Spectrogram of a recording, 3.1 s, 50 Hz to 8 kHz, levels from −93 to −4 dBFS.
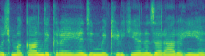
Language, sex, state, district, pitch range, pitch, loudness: Hindi, female, Chhattisgarh, Bilaspur, 265-275 Hz, 270 Hz, -13 LUFS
